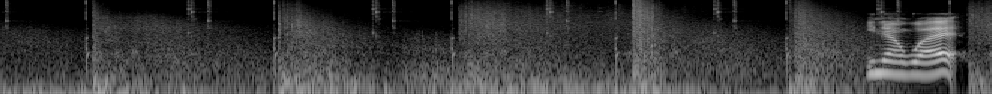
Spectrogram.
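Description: A woman speaks through a headset microphone.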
